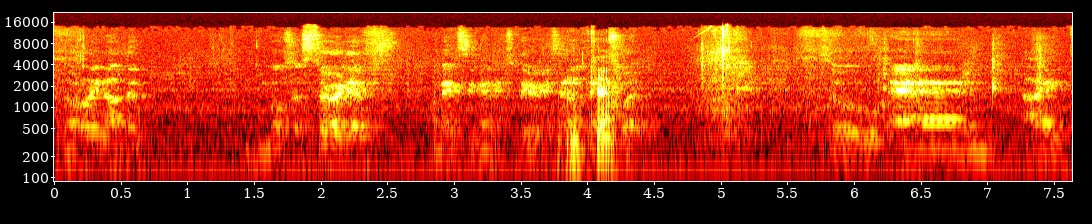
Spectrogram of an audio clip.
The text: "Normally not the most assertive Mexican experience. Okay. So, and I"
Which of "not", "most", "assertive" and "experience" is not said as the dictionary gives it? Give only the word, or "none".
none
